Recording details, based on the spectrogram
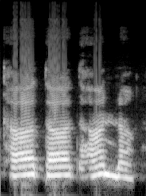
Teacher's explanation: थ द ध न और इनका उच्चारण स्थान होता है दंत तो त वर्ग का उच्चारण स्थान दंत है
